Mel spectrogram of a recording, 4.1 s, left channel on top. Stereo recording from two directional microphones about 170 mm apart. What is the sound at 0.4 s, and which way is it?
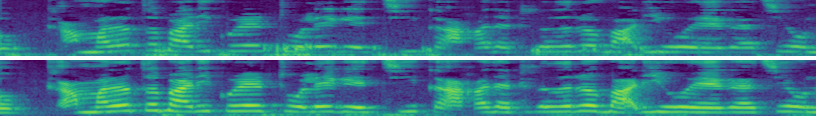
A woman's voice, 20° right (ahead or behind).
